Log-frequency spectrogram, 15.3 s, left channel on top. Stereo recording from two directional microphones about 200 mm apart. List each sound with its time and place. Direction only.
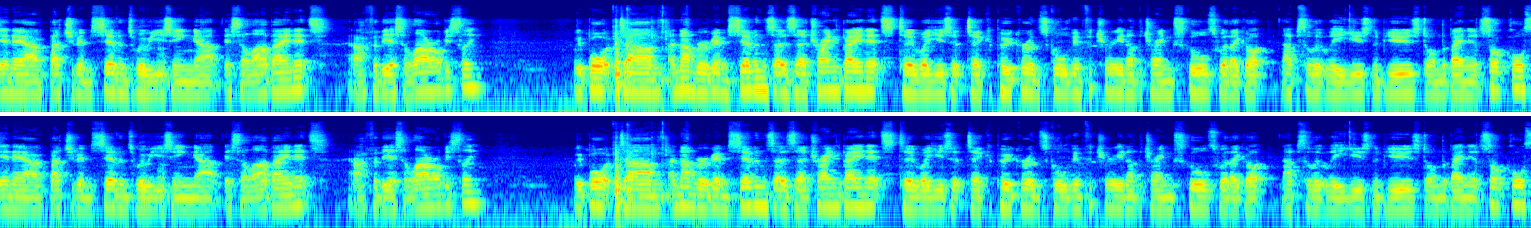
0.0 s speech: 20° left (ahead or behind)
6.3 s speech: 25° left (ahead or behind)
